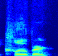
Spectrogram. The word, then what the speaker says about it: Kluber: Kubler? How do you pronounce it? – I'll give it to you, Corey Kluber.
